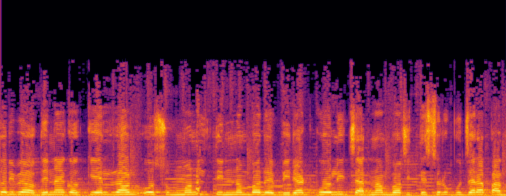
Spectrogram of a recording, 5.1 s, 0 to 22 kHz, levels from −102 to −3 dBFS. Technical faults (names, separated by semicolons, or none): damaged data in a compressed stream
